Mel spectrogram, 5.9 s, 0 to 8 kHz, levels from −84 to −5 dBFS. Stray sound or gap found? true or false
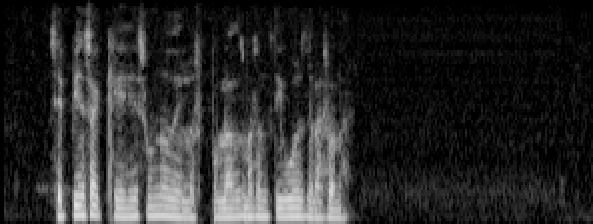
false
